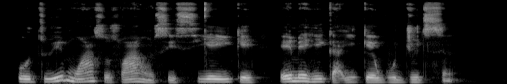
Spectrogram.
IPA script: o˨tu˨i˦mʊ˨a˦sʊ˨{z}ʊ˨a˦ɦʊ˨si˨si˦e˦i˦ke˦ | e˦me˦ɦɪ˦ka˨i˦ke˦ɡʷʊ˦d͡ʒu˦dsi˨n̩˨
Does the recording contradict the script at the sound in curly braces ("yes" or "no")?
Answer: yes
